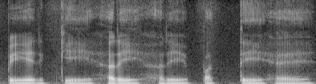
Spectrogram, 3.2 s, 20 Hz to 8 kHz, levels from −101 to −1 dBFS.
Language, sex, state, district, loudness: Hindi, male, Bihar, West Champaran, -22 LUFS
